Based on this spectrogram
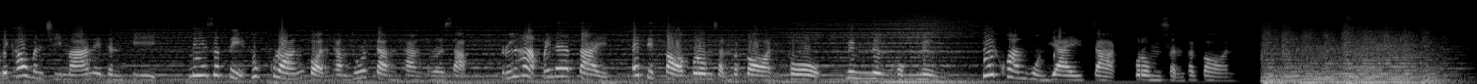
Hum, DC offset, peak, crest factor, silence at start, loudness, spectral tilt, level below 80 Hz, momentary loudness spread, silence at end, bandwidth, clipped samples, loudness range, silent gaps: none; under 0.1%; -8 dBFS; 16 dB; 0 s; -25 LUFS; -6.5 dB/octave; -42 dBFS; 11 LU; 0.15 s; 13.5 kHz; under 0.1%; 6 LU; none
